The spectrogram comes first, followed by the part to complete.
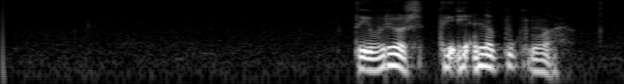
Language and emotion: Russian, angry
